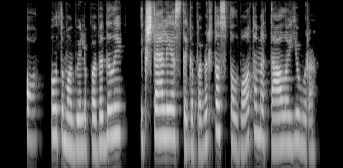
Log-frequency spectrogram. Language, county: Lithuanian, Kaunas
